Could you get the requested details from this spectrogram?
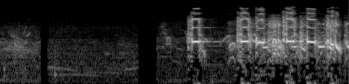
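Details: In the jungle, a grey francolin starts after a faint, quiet opening. A sudden loud burst of shrill, rasping, closely packed notes fills the final second and a half.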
